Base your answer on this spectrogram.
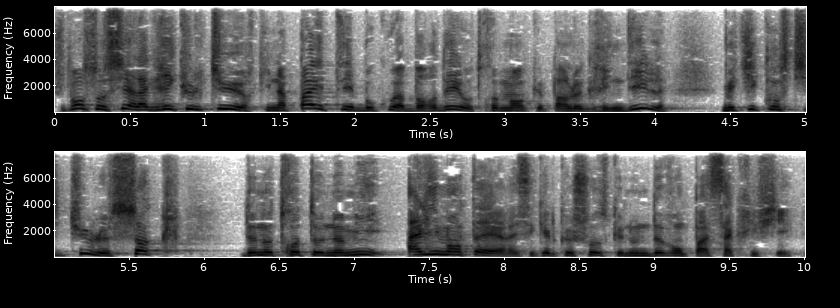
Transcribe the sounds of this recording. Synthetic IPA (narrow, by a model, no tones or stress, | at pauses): ʒ̥əpɑ̃sosialaɡʁikʲylt̪yːʁkʲinapaet̪ebokuabɔʁd̪eot̪χəmɑ̃kəpaʁləɡʁind̪ilmɛkʲikɔ̃st̪it̪yləsɔkl | d̪ənɔt̪χot̪ɔnɔmialimɑ̃t̪ɛʁesɛkʲɛlkəʃozkənunəd̪əvɔ̃pasakχifjḛ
